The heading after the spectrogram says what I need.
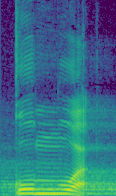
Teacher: dengan izhar syafawi cara bacanya mimnya dibunyikan secara jelas atau Bui m-nya cukup ditekan saja tidak perlu ditahan kumwa hukum bacaan izhar syafawi jelas Tiada berdengungu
